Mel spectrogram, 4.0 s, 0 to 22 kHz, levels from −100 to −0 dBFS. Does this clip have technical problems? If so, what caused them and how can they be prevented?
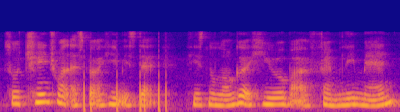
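Yes. A train of clicks runs from 0.84 to 1.67 s over the speech: about seven sharp, similarly shaped pulses at an uneven pace averaging about 7.3 per second, peaking roughly 20 dB above the speech. The cause is likely electrical interference from nearby equipment or a faulty connection or power supply, injecting repeated short transients into the signal path. To prevent it, move the interface and cables away from noisy equipment, use a stable powered interface, and monitor during recording.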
